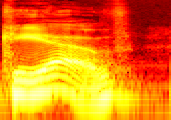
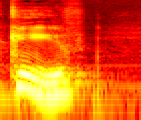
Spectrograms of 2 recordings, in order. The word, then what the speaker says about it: Kyiv: We used to pronounce it Kiev, but now we understand it's pronounced Kyiv, which is, of course, the largest city and the headquarters of the government in the Ukraine.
